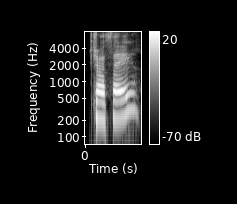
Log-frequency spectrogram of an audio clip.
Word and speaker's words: Chausse: Chausse. Chausse. No, it's French. It's S-S-E-E. Oh, okay. Yeah. Gotcha. Like sachet, but not.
